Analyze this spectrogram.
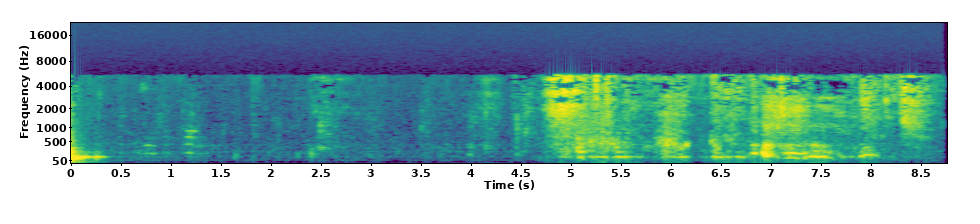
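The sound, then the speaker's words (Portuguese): A dog barks and huffs in a rough, irregular series of bursts, following a few seconds of near silence after a brief thump at the start. “Se ele latir, ele latiu.”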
